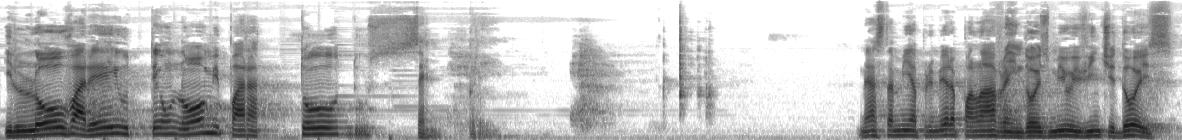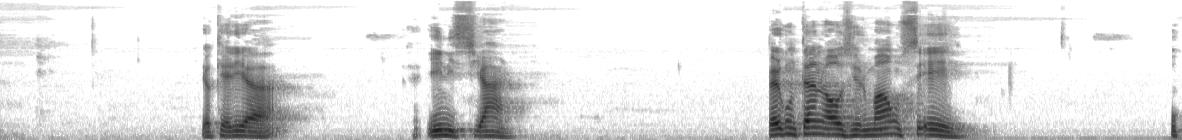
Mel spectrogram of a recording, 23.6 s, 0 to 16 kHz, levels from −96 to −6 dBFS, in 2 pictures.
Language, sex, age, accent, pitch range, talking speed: Portuguese, male, 60-79, Brazilian, 95-150 Hz, 55 wpm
